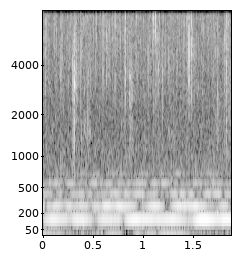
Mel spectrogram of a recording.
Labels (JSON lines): {"label": "biophony, midshipman", "recorder": "SoundTrap 500"}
